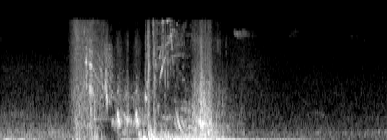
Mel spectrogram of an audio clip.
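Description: A glider snaps open with a loud, sudden whoosh.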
